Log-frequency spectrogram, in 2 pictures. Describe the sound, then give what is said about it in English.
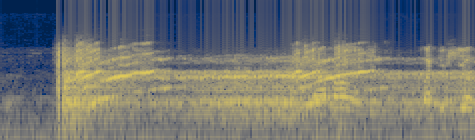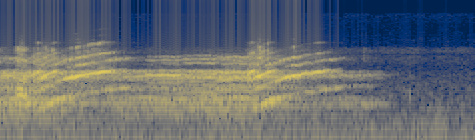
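A starship red alert siren blares in loud, repeating rising whoops, about four cycles with bright harmonics, while a voice calls out orders over it. “Sound red alert.”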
